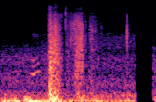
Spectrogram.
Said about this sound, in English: And what do you hear roaring in the distance? The sea. That's right.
